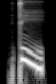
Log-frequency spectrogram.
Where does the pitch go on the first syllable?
falling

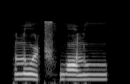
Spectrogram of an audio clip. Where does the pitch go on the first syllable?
falling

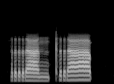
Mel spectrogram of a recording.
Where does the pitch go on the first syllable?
low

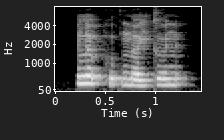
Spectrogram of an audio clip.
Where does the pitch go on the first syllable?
high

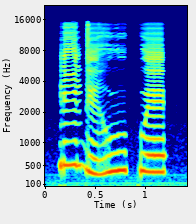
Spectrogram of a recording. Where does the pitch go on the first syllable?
high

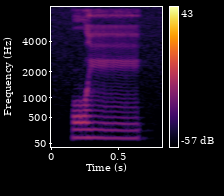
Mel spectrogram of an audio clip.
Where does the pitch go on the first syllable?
low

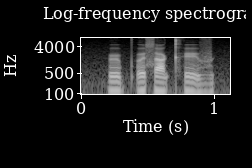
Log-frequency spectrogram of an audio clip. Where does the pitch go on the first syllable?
low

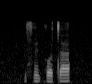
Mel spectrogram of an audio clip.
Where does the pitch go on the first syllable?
low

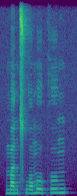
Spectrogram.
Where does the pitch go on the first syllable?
rising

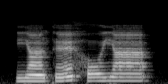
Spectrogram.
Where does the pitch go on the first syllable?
low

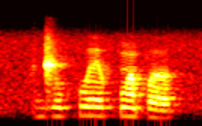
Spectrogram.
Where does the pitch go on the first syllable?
low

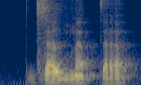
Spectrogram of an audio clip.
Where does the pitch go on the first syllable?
high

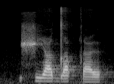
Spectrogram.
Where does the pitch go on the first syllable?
high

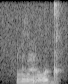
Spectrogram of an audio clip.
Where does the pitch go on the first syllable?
high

